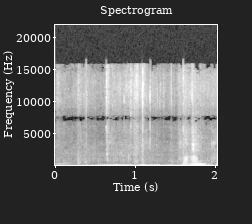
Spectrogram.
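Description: Footsteps crunching over gravelly forest ground scattered with dry pine needles and twigs, with a low rumble on the microphone while walking.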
